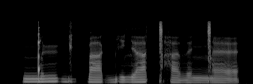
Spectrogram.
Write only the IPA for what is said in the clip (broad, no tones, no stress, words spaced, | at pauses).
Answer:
ŋ͡ǃʉ ɡik͡pa ɡ͡bilʲaǀʰaðɛ ŋ͡ǀæ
